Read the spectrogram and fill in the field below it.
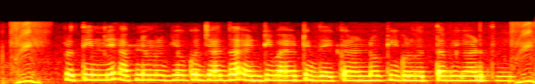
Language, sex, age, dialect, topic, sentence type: Hindi, female, 18-24, Kanauji Braj Bhasha, agriculture, statement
